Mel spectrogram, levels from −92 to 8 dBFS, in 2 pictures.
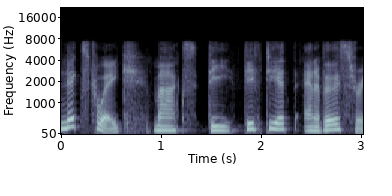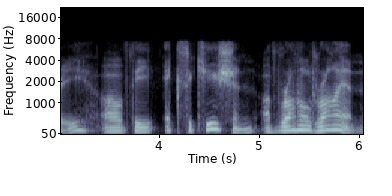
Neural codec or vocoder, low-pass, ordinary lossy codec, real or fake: vocoder, 44.1 kHz, 80 mel bands, Vocos; 7.2 kHz; Opus, 64 kbps; fake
